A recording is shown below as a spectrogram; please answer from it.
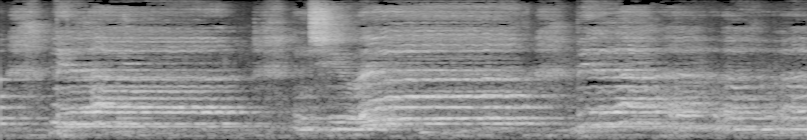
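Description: Two female voices singing a pop melody in long, held notes, with new phrases starting about half a second, three and a half and six seconds in.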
